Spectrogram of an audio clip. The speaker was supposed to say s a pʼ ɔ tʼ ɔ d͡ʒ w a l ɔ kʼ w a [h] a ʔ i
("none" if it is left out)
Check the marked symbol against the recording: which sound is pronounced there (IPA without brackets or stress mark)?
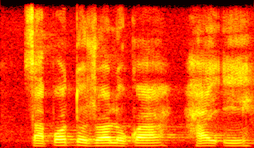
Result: h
